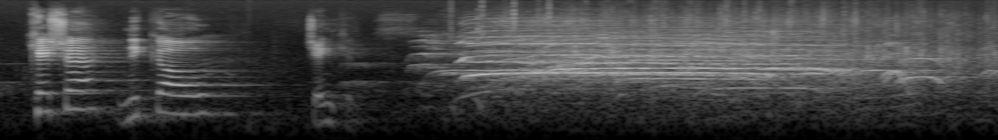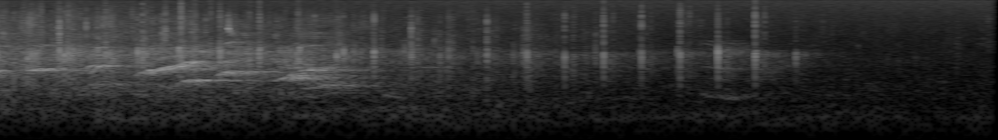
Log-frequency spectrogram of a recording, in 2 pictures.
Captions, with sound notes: Kesha Nicole Jenkins. (audience cheers and applauds)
